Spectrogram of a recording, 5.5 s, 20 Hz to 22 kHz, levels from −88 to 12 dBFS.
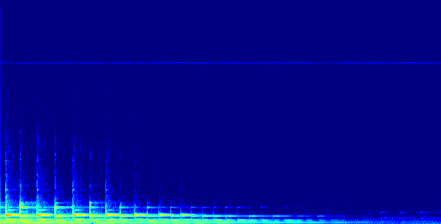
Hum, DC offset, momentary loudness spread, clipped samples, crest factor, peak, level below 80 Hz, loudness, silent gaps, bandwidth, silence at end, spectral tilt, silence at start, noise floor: none; under 0.1%; 24 LU; under 0.1%; 20 dB; -10 dBFS; -66 dBFS; -27 LUFS; none; 4.9 kHz; 1.75 s; -8.5 dB/octave; 0 s; -66 dBFS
